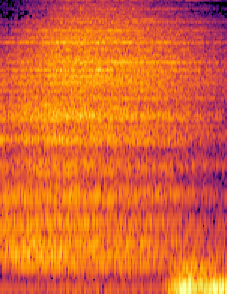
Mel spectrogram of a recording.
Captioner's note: air whooshing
